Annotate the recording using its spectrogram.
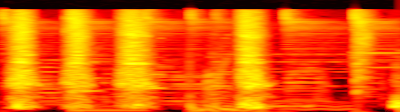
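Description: Background music, with about five short breathy mouth puffs like spoken plosives, made close beside a microphone angled away from the mouth to test whether the air reaches it; maybe some was picked up, hopefully most not.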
